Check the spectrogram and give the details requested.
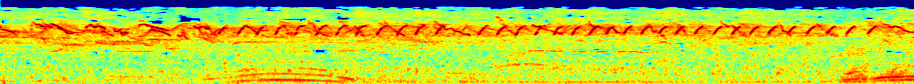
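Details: White-eye in a simulated singing-competition setting for training: a rapid, continuous high chattering trill of fast repeated notes runs throughout, with soft low dove coos underneath and a busy background.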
